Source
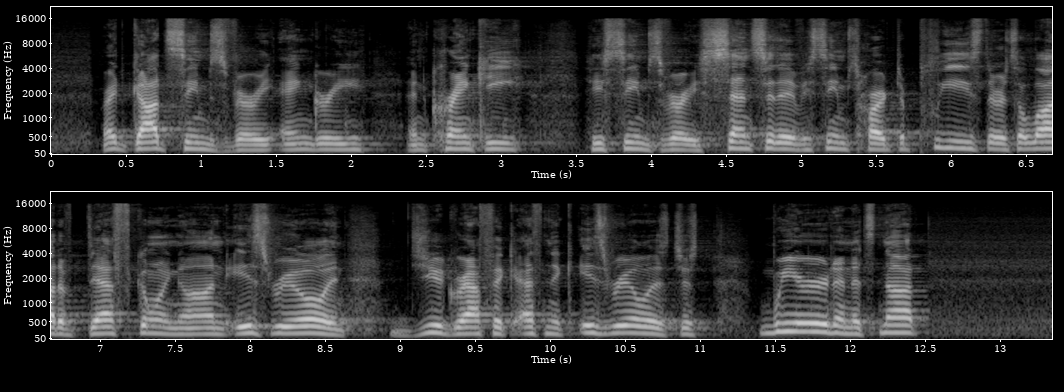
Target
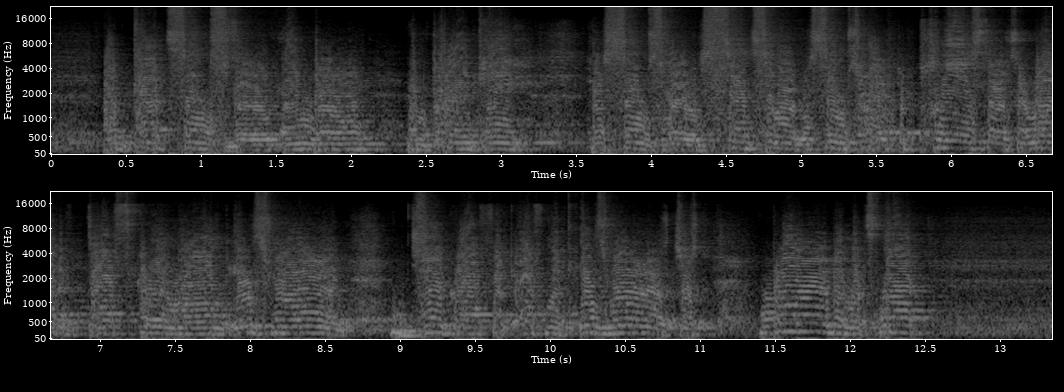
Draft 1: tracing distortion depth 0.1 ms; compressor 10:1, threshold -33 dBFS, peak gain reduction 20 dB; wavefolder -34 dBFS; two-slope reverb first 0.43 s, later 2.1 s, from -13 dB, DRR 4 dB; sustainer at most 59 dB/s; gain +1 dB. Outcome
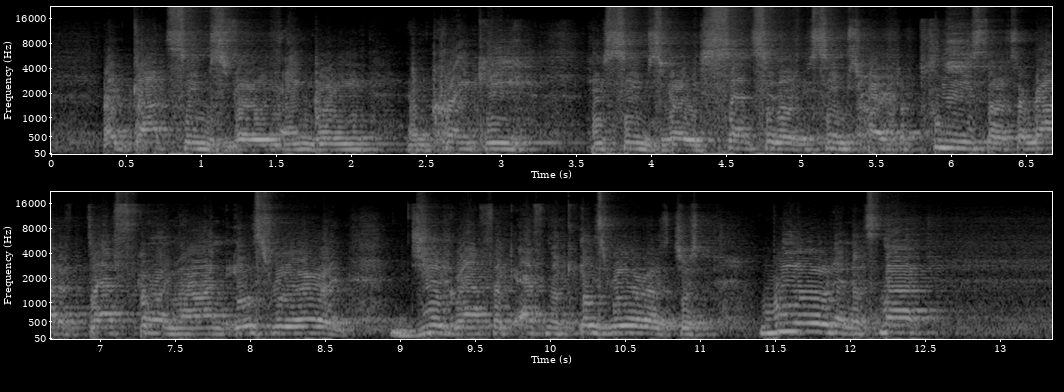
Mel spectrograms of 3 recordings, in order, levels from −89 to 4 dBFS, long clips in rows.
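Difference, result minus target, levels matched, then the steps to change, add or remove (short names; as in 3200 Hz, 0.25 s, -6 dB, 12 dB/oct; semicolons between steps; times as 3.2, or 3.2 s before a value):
wavefolder: distortion -16 dB
change: wavefolder -40.5 dBFS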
